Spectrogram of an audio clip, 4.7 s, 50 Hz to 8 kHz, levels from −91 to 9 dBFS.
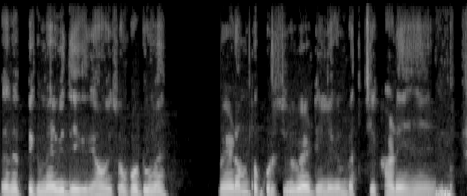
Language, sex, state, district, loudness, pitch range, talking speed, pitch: Hindi, male, Uttar Pradesh, Budaun, -17 LUFS, 110-125 Hz, 155 wpm, 120 Hz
